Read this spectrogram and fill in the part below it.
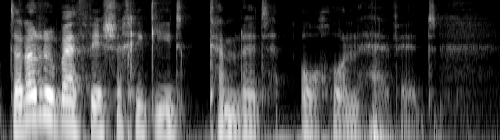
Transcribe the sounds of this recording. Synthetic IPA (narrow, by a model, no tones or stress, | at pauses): d̥ənarɪbɛːθviəʃɛχiɡiːdkʰəmrɨdɔhʊnhɛ̰vɪ̰d̥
